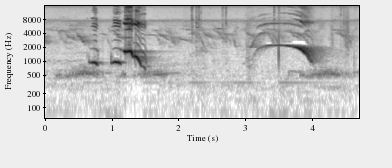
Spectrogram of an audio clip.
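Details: Sumbawa black-naped oriole, soft-voiced, gives a fluty phrase of two short notes ending in a downward slur. Soon after comes a long, smooth whistle that rises, holds, then falls.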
